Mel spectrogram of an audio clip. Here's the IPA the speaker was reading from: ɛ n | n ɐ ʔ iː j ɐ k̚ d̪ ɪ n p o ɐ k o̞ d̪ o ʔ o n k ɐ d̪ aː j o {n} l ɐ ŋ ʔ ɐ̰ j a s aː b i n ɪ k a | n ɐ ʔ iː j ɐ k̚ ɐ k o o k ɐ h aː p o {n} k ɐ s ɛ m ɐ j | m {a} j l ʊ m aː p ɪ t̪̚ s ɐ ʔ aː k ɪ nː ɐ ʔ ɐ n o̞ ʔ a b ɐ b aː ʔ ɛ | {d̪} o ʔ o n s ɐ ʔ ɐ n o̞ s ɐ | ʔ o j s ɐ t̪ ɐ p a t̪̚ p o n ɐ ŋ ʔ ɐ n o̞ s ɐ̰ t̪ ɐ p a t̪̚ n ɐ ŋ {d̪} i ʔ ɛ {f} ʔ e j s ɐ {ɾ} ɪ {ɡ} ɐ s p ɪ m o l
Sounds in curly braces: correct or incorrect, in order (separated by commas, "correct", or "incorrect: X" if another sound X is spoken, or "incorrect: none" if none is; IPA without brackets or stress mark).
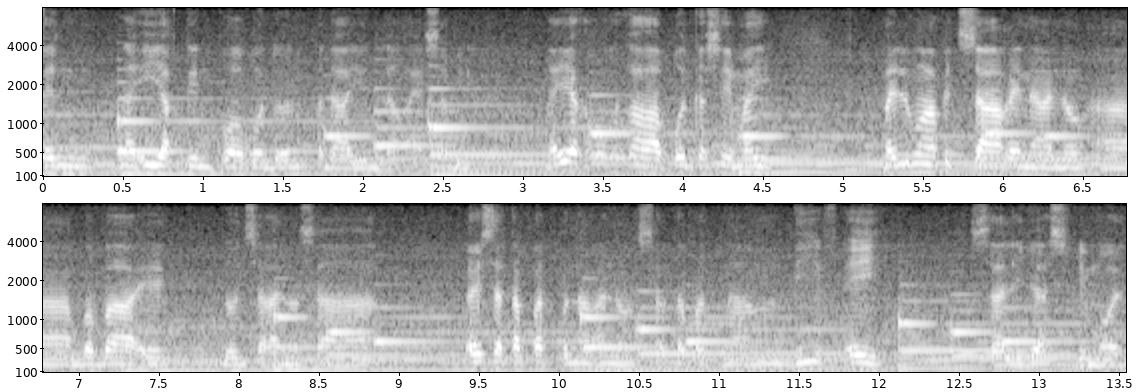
correct, correct, incorrect: ɐ, correct, correct, correct, incorrect: l, correct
